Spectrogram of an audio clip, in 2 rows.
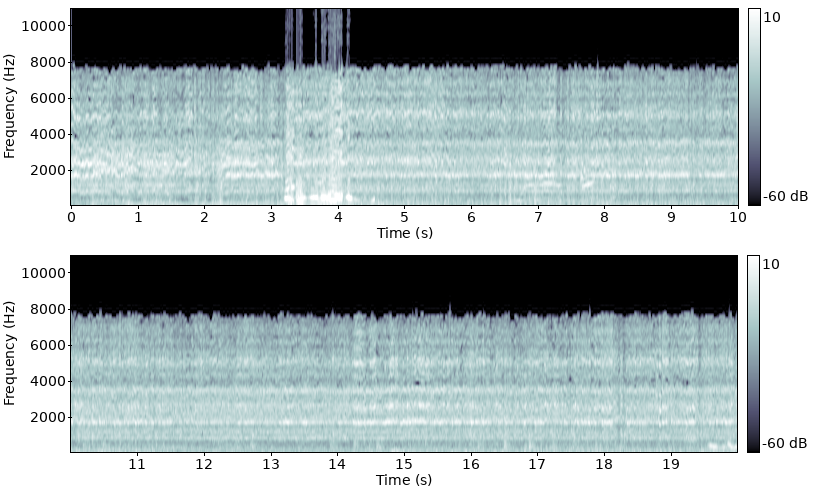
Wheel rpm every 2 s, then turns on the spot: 220, 220, 230, 230, 230, 230, 230, 230, 230, 230.
none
